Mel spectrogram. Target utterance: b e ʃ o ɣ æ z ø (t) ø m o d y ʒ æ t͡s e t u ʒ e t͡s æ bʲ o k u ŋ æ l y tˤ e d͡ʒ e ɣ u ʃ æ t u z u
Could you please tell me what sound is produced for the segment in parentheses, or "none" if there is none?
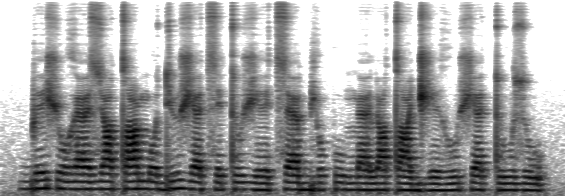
tˤ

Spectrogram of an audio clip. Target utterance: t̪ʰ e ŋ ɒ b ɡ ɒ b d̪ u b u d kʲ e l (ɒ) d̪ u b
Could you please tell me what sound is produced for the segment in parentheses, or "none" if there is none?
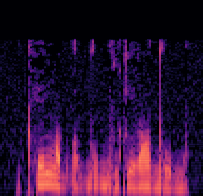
ɒ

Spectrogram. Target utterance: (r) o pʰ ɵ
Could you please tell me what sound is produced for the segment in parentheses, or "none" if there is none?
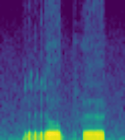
r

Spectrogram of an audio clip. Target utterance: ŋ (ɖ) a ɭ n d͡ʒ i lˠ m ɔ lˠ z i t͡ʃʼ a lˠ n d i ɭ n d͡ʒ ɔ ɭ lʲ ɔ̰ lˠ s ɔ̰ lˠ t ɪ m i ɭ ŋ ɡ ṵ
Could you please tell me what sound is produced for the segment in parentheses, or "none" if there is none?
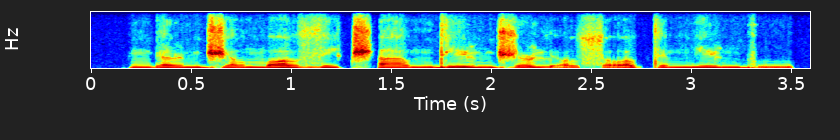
ɡ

